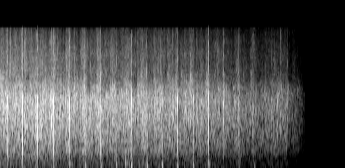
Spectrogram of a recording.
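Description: Audience applauding in an auditorium, the clapping thinning and fading out near the end.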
